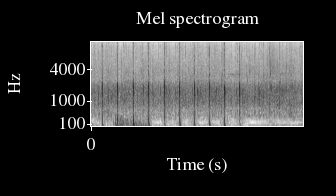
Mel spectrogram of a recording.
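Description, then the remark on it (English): An audience applauds, with about ten loud, evenly spaced claps standing out above a steady wash of clapping before the rhythm dissolves into softer, scattered applause. “If you believe that this morning, let's display that by a round of applause.”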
